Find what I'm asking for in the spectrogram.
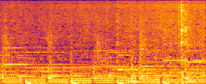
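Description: Beans and cabbage frying in a pan, a steady close sizzle broken by regular scraping stir strokes roughly every third of a second, with a short metallic clink near the end and no voices.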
